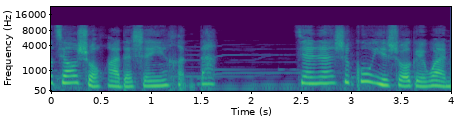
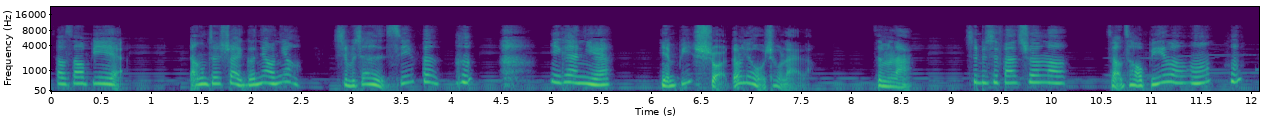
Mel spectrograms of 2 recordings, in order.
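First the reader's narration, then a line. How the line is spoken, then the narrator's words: Mocking. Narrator (Chinese): 取笑我说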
